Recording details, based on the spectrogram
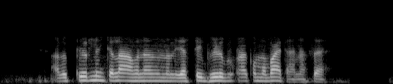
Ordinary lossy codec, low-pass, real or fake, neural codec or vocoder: none; 3.6 kHz; fake; codec, 16 kHz, 2 kbps, FunCodec, trained on Chinese and English, 25 frames a second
